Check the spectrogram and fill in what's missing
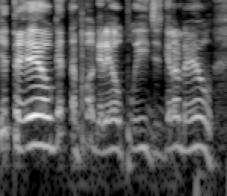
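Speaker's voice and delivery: mock pleading yell, pitched way up. Reviewing match footage, reenacting own screaming at the team. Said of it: "I'm screaming right now".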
